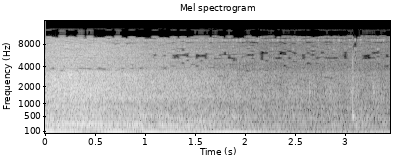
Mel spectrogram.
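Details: 2000 Ford Escort that dies at red lights, confirmed lean condition: engine revs then sags to an uneven, lumpy idle hunting near stalling while fuel trims correct after the vacuum leak is blocked; leaking hose to be replaced.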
